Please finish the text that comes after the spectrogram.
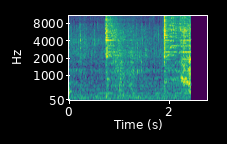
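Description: A taro and hilsa fish head curry with vegetables bubbles and sizzles softly in a pan. Two louder bursts of stirring or spattering break in before the sound cuts off abruptly.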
